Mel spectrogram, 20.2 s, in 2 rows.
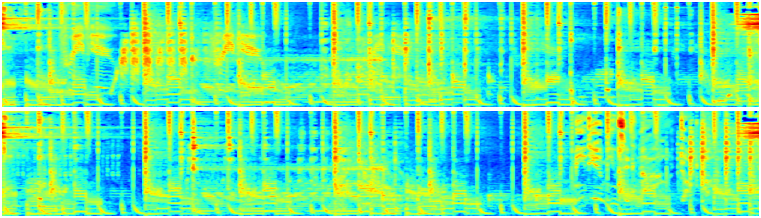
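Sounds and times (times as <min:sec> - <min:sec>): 
music loop: 0:00.0 - 0:20.1.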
